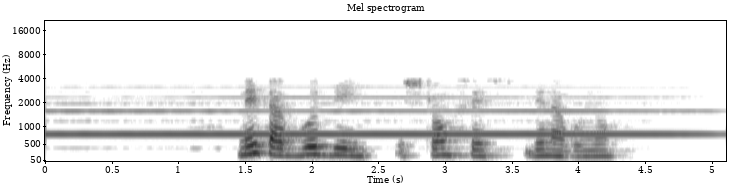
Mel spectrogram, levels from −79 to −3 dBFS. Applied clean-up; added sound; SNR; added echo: none; Wind instrument, woodwind instrument; 4 dB; none.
